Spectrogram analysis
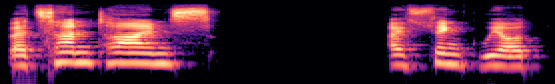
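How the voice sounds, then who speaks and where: A woman with an Afrikaans accent, a guest chatting casually on a podcast, reflective and quick to laugh. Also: high-pitched, steady tone, pushed and bright. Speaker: guest, content creator.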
